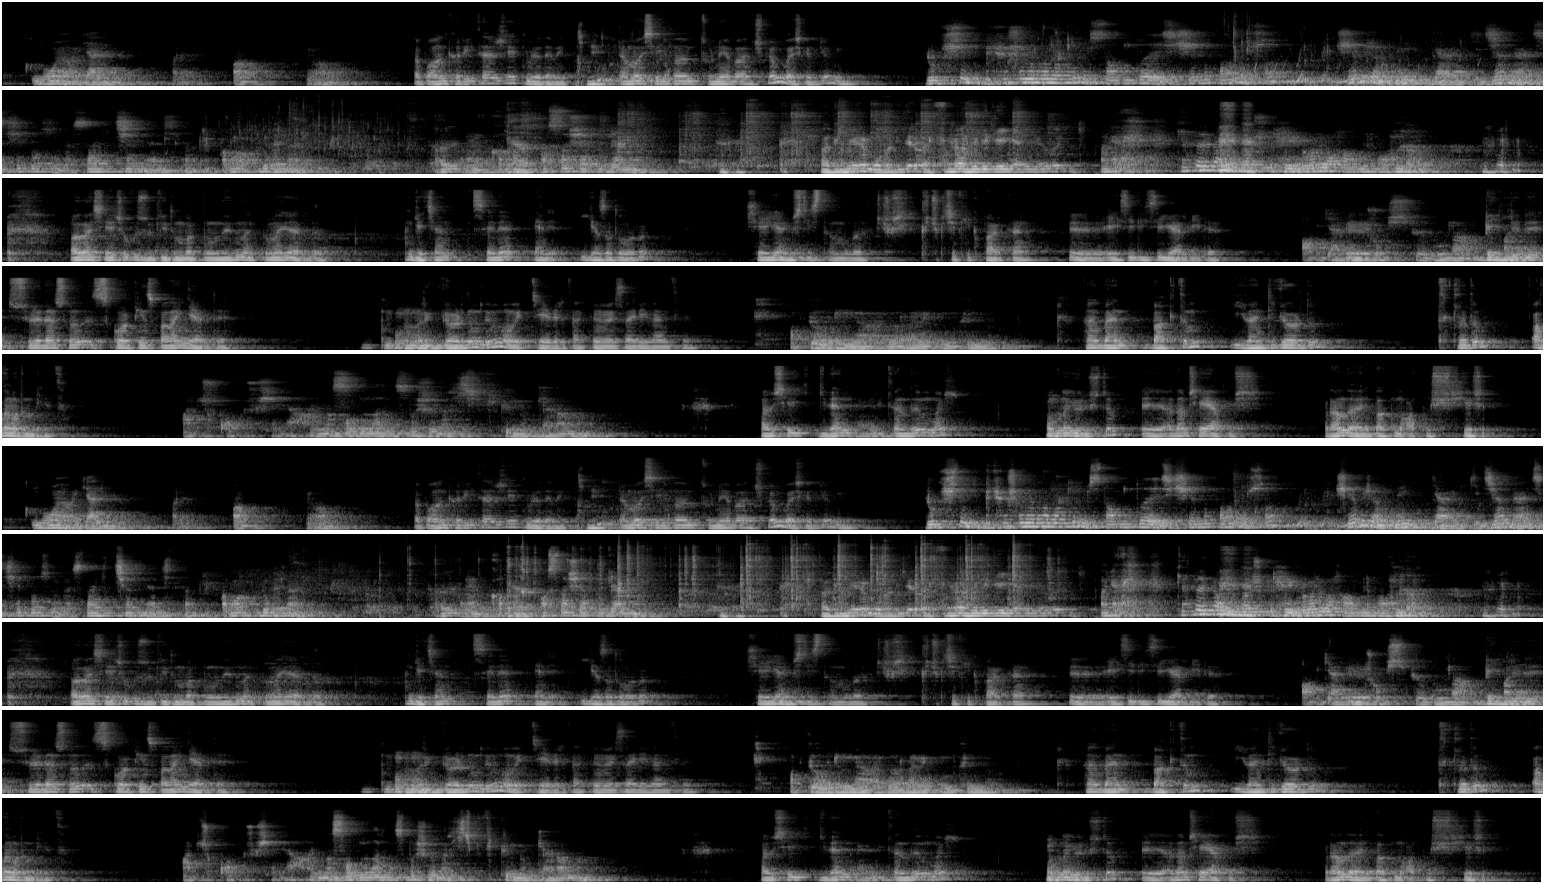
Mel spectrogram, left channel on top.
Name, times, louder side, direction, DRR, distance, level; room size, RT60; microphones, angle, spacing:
voice 1, 0.3-1.9 2.3-2.4 3.0-3.4 9.2-12.8 13.3-18.5 20.0-21.8 23.4-23.5 26.4-29.6 38.6-38.9 43.8-45.5 45.8-46.1 50.1-50.5 53.7-53.9 54.1-56.2 63.4-66.3 66.6-67.5 70.1-70.3 72.1-72.4, right 1 dB, 60° right, 3 dB, 1.1 m, -26 dB
voice 2, 4.1-8.5 18.1-18.3 19.7-20.0 20.4-20.7 22.5-22.8 23.2-26.2 27.6-27.9 30.2-34.1 34.8-37.3 38.3-41.1 41.5-43.0 44.2-44.7 45.5-48.5 49.8-53.2 56.8-59.5 60.6-61.1 61.5-62.3 68.5-68.7 69.2-71.2 72.1-74.2 74.9-76.5, left 2 dB, 15° left, 9 dB, 0.3 m, -25 dB
sound 1, 5.7-6.8 7.1-7.2 10.0-10.7 12.2-14.8 17.0-19.5 19.8-19.9, left 2 dB, 70° left, 0.9 m, -34 dB
Sink (filling or washing), 18.9-24.8 29.2-36.3 36.8-37.1 37.6-37.7, right 1 dB, 35° right, 1.5 m, -43 dB
Coin (dropping), 18.9-27.4 27.7-27.8, right 6 dB, 90° right, 0.8 m, -36 dB
8.5 x 4.6 x 5.8 m, 1.2 s
head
